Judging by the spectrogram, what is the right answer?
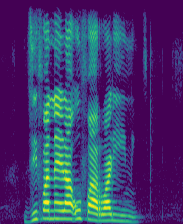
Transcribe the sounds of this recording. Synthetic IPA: d͡zifanɛɺaufaɾwaɺiːni

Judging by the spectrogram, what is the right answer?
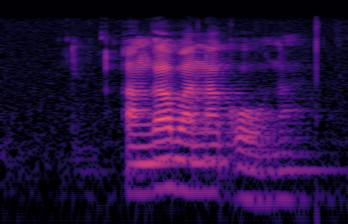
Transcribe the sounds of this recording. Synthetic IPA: aŋɡaβanakɔːna

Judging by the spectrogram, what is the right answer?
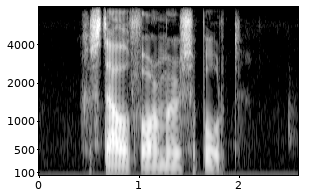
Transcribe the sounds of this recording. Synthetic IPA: χəstælˠfɑːɹməɹsəpɔrt

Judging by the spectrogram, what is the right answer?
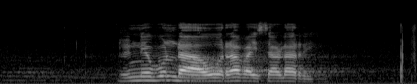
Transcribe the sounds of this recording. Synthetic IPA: rinɛβundaɦuɾaβaisaɺaɾi

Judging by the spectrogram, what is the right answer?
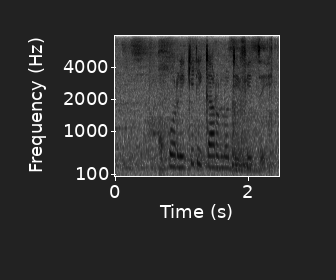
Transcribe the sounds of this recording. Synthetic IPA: χʊrɪkʼɪdikʼaɾʊlɔdifɪːt͡sɪ̰

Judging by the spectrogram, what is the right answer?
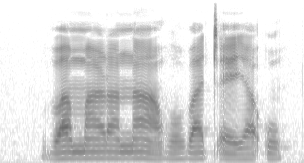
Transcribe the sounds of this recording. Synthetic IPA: βamaɺanaɦɔβatʼɛjaʔu

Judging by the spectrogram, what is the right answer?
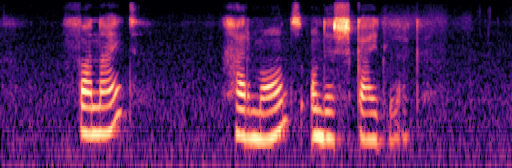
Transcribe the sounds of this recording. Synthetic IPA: fɐnəjt | χærmɑnsɔndərskœjdələ̰k

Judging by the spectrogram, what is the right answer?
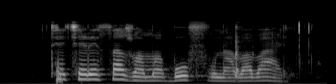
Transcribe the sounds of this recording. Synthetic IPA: tʰɛt͡ʃʰɛɺɛsazʷamabofunaβaβaːɺi

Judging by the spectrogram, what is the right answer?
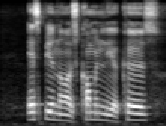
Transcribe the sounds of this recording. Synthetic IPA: ɛspiənaːʒkʰɔmə̃nliəkʰɜːz

